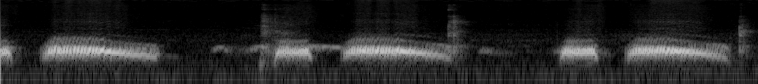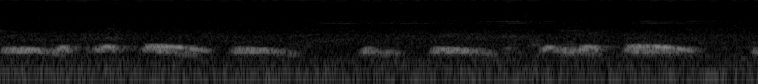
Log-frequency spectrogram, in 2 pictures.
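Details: Fighting spotted dove in 'thổ sấm' coo: three loud, full, descending coos, each led by a short clipped note, followed by a run of faint, low, wavering coos.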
